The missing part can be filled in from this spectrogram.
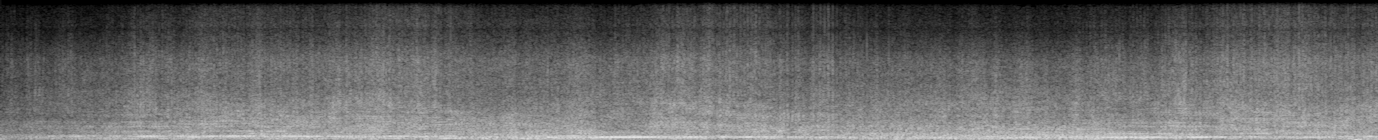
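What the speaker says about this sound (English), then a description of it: "Five cars really racing hard for second, third, fourth, fifth, and sixth." Race cars in a CRA Super Series race at Anderson Speedway roar continuously as a pack battles hard, a loud, dense engine drone with shifting pitch from several cars running close together throughout.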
